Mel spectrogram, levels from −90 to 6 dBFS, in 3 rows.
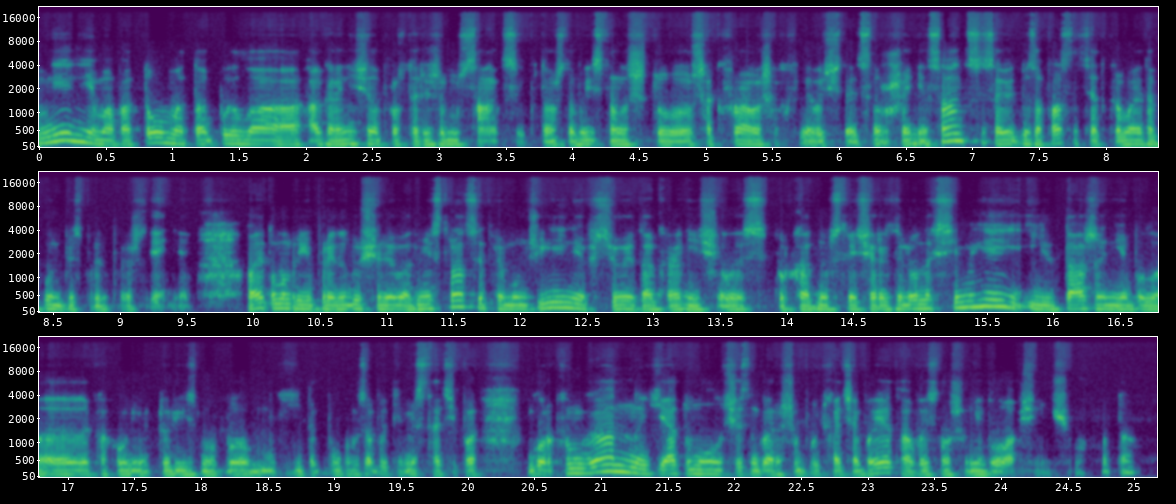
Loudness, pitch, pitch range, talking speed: -18 LUFS, 110 Hz, 110-125 Hz, 165 wpm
